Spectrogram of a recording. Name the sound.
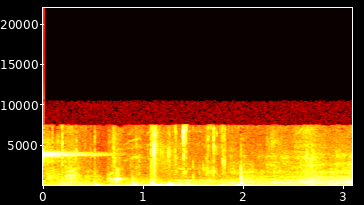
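dog whimpering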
